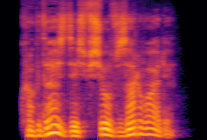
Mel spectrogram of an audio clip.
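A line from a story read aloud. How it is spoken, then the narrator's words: Quiet question. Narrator (Russian): тихо спросил Джари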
